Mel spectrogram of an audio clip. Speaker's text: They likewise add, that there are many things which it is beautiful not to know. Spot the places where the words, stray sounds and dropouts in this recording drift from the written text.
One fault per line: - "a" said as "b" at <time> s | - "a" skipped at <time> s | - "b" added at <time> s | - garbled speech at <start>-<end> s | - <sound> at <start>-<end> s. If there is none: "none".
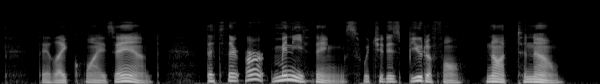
none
